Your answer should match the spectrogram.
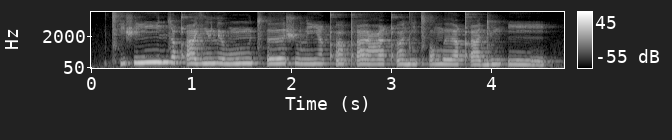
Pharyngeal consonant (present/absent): present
